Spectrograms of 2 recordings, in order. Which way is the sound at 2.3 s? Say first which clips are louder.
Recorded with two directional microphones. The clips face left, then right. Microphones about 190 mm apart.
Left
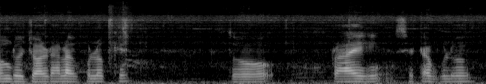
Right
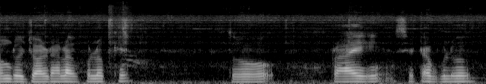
Right 5 dB; 25° right (ahead or behind).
